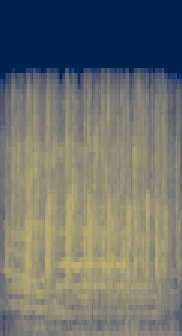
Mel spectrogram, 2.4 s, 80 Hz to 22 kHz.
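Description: Steady applause from a crowd, a dense patter of many hands clapping at once, with voices mingling underneath throughout, as a 100-year-old man who recovered after 10 days of hospital treatment is sent off with balloons and applause in Kahramanmaraş, Turkey.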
